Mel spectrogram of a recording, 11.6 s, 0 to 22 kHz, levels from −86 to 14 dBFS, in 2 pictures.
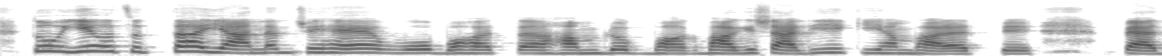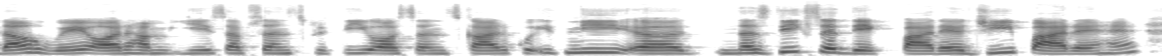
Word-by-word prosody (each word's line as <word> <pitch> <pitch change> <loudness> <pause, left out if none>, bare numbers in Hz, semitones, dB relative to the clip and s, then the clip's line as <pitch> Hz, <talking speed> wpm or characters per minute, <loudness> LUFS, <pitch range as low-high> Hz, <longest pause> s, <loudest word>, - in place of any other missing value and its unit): तो 370 -1 -1
ये 350 +2 +4
उत्सुकता 355 -1 +1
ये 315 -3 +2
आनंद 260 +1 +2
जो 285 0 -4
है, 270 0 +3
वो 245 0 -5
बहुत 230 0 -3
हम 225 0 -1
लोग 235 -3 -5
भाग 215 -1 -2
भाग्यशाली 230 +1 +2
हैं 280 0 -5
कि 245 0 -8
हम 235 -1 -5
भारत 195 -2 +1
पे 210 -1 -5 0.5
पैदा 220 -1 +5
हुए 240 -3 0
और 215 -1 +3
हम 220 -1 -2
ये 220 +2 -8
सब 225 0 -4
संस्कृति 225 0 -8
और 220 -2 +2
संस्कार 210 0 -2
को 235 - -4
इतनी 270 +3 -3
अ, 220 0 +2 0.3
नज़दीक 250 +8 0
से 295 -4 +4
देख 215 -5 +1
पा 200 -2 +5
रहे 205 +1 +1
हैं, 215 -1 -3
जी 255 +10 -1
पा - - +7
रहे 195 +1 0
हैं। 230 +8 -7
230 Hz, 205 wpm, -25 LUFS, 215-265 Hz, 0.5 s, पा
